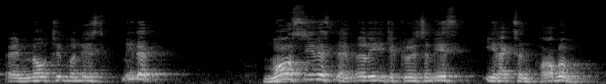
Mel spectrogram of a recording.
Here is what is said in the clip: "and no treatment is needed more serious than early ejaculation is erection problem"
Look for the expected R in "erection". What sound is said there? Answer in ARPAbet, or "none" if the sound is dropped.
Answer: L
